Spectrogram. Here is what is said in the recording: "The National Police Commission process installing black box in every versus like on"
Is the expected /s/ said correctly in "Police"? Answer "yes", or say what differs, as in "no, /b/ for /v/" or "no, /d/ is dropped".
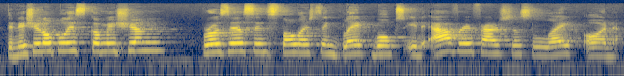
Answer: yes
